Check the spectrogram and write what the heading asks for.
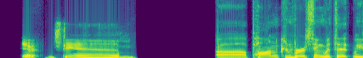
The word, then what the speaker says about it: Castien: But we communicate with the ship for a bit, find out that its name is, and correct me if I'm pronouncing it wrong, Castien? Yep. Castien.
